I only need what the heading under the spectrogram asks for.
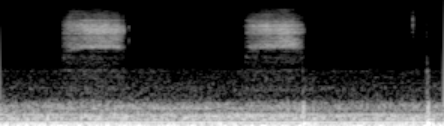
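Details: Wild barn owls in a nest box as the female feeds her fledglings: two rasping, noisy hisses about a second apart, then faint clicks and light knocks, with constant low droning in the background.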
